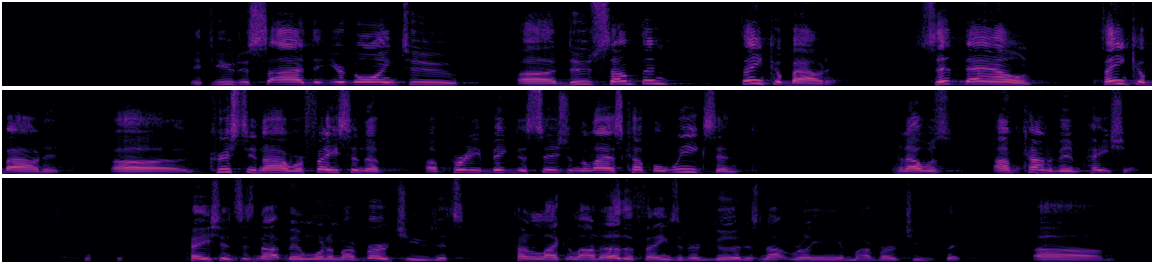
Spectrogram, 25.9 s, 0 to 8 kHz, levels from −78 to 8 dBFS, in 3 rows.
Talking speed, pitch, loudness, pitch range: 165 wpm, 195 Hz, -43 LUFS, 150-245 Hz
